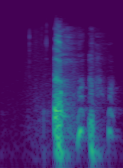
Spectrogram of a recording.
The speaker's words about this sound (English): Sorry. I've got a cough.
